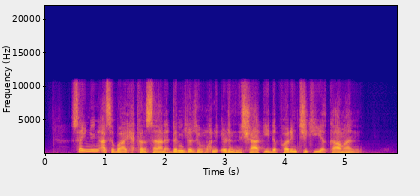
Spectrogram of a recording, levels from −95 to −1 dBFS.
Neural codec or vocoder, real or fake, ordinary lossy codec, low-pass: codec, 16 kHz in and 24 kHz out, 0.6 kbps, FocalCodec, streaming, 2048 codes; fake; none; 10.8 kHz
